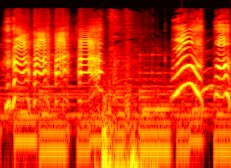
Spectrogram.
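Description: A cartoon character's high-pitched giggling over background music, ending in a long squeal that rises and falls.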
